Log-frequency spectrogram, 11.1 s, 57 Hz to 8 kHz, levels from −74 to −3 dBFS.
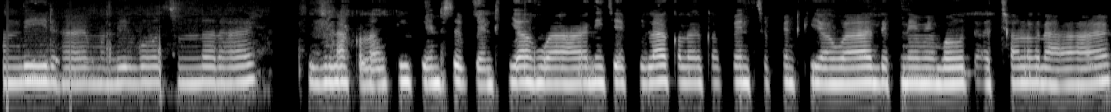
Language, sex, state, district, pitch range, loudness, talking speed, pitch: Hindi, female, Bihar, Purnia, 205-210 Hz, -18 LUFS, 195 wpm, 210 Hz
